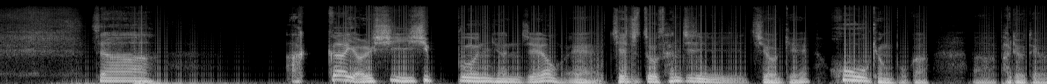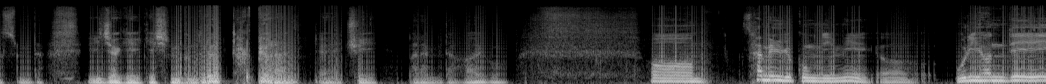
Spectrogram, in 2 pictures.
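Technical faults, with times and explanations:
Throughout, block size mismatch (padded): the speech carries a steady buzz at 43.1 Hz and runs slow at 0.861 times normal speed with its timbre unchanged. Each 1024-sample block read is only partly filled, which fits blocks of about 882 samples, and the zero-padded remainder leaves a gap every block.
5.91–6.35 s, 12.26–14.07 s and 17.49–17.96 s, processor overload crackle: gritty tearing rides on the speech, longest in the middle burst. Buffers of a few milliseconds miss their deadlines in a row, and each miss replays old audio with hard edges, so the clicks merge into crackle.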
